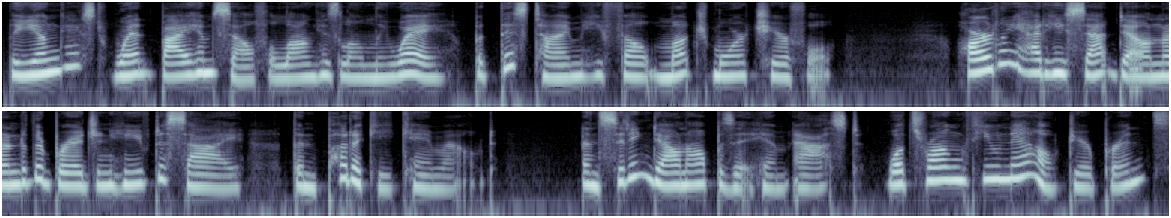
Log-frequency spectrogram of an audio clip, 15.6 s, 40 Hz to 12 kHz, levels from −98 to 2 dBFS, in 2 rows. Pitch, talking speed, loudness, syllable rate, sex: 230 Hz, 175 wpm, -21 LUFS, 4.8 syllables/s, female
